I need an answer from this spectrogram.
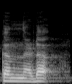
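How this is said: The final vowel is clearly pronounced. This is how South Indians say it. "we South Indians explicitly pronounce the Alpaprana. We say it Kannada"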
